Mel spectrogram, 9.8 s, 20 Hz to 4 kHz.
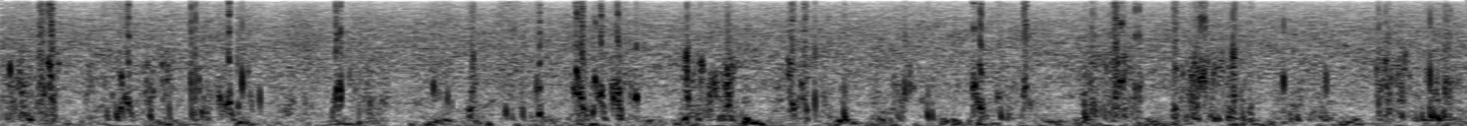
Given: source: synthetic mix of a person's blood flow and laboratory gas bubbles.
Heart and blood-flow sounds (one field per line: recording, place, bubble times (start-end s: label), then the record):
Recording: Doppler ultrasound of blood flow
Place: precordium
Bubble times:
0.00-0.41 s: bubbles
0.67-1.18 s: bubbles
1.23-1.77 s: bubbles
2.19-2.50 s: bubbles
2.85-3.02 s: bubbles
3.09-3.20 s: bubbles
3.32-3.72 s: bubbles
3.79-4.29 s: bubbles
4.54-5.02 s: bubbles
5.23-5.47 s: bubbles
5.59-5.69 s: bubbles
5.93-6.11 s: bubbles
6.14-6.26 s: bubbles
6.45-6.92 s: bubbles
7.12-7.63 s: bubbles
7.79-8.37 s: bubbles
8.52-8.91 s: bubbles
9.13-9.79 s: bubbles
From the record:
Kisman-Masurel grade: 243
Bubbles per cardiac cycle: several, 3 to 8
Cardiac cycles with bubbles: 100%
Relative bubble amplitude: loud (0.450 to 0.775)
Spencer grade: 3 (all of the cardiac periods contain showers or single bubble signals, but not dominating or overriding the cardiac motion signals)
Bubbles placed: anywhere in the cardiac cycle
